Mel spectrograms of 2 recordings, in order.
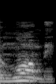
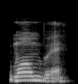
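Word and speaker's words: ng'ombe: When you sing it up there, say, but when it is written in NG, the combination is pronounced as one sound, like in the word sing or wrong.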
